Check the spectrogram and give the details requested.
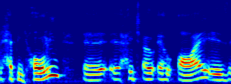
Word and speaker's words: Holi: Well, it was the Holy Mela Festival. Thank you. And that's right, Happy Holi, Holi is how it's spelled.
